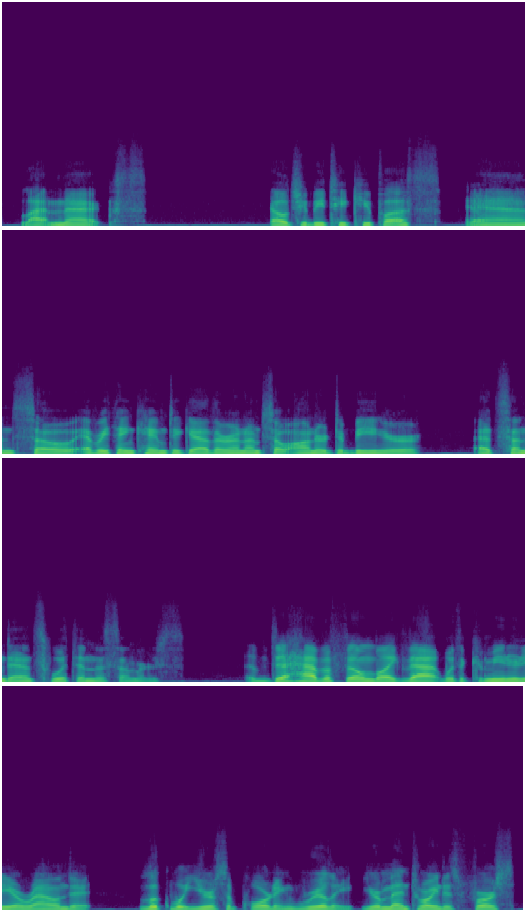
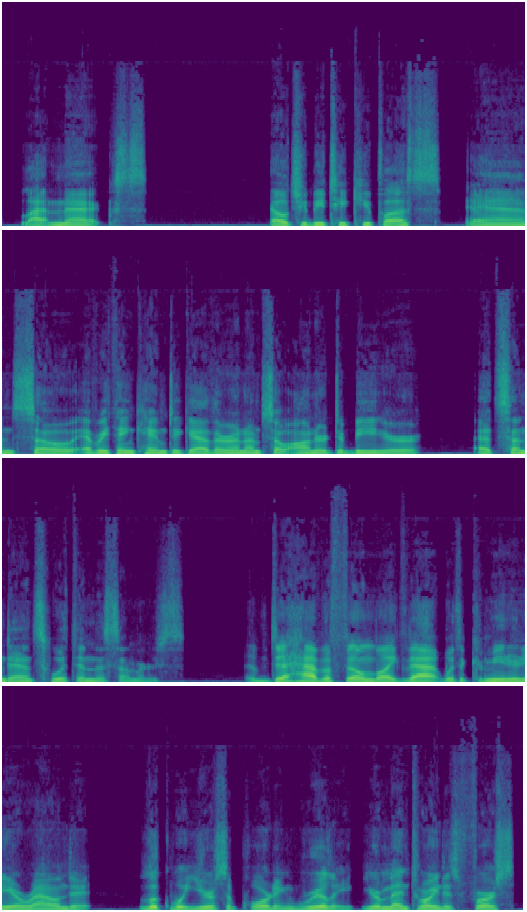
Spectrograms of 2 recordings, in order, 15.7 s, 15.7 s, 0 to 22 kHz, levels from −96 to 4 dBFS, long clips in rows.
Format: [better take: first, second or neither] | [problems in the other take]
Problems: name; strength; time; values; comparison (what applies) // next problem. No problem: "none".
second | muffled; very; fading above 2.5 kHz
